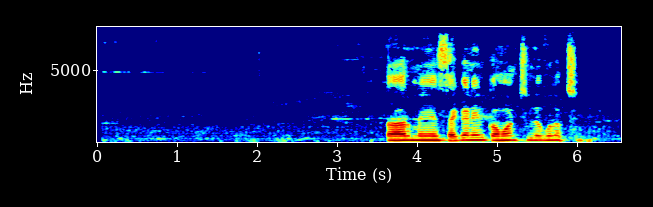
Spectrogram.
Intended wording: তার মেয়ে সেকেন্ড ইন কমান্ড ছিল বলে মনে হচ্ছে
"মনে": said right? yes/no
no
